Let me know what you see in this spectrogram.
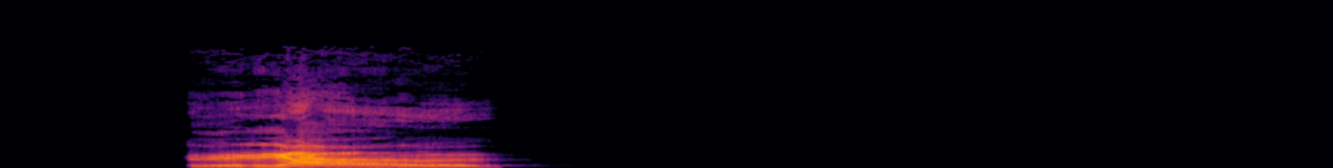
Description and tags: Heavy metal scream I recorded, I added a little bit of reverb, did a noise reduction, and added a low pass filter to make it a bit more pretty.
